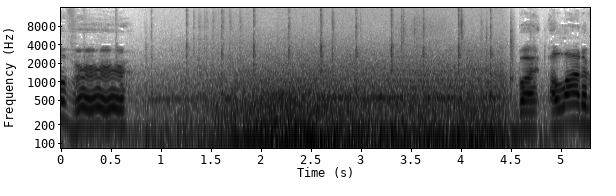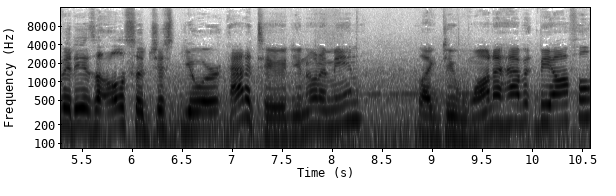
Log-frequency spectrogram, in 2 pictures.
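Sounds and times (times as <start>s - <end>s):
speech: 0.0s - 0.9s, 4.6s - 10.5s
road noise from inside a moving vehicle: 0.0s - 10.5s
road traffic passing: 0.0s - 10.5s
faint ticking clicks: 0.5s - 4.6s.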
